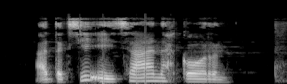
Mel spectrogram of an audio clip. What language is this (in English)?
Abkhazian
